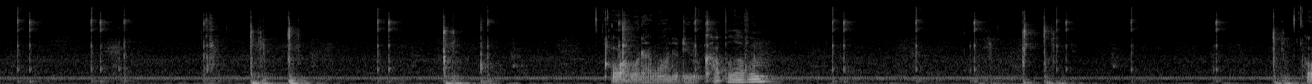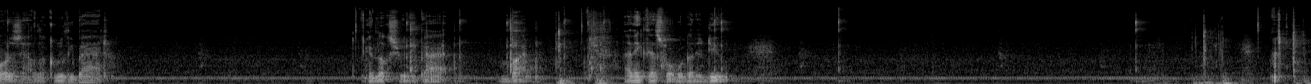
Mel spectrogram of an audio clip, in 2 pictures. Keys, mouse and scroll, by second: 0.2-1.9 drag, 2.5 s, 4.5 a, 7.0-10.4 drag, 10.4 shift+d, 11.4-12.8 drag, 12.8 a, 13.2 click, 17.8-20.3 middle drag, 20.3-23.4 drag, 25.1 ctrl+z, 26.0 Tab.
